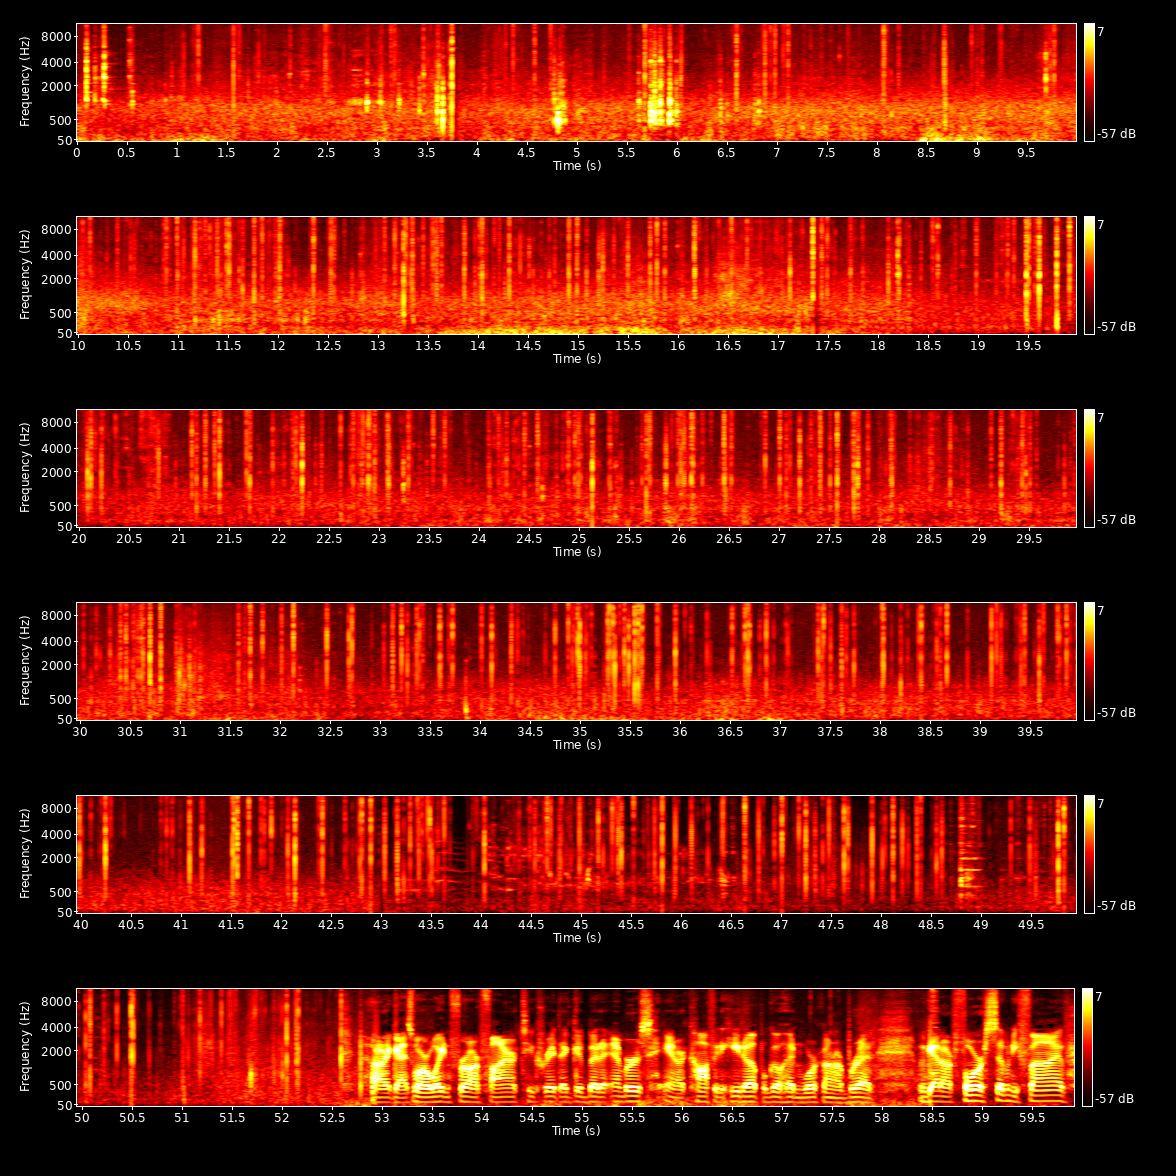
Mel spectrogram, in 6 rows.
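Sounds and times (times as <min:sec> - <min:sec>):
campfire crackling and popping: 0:00.0 - 0:59.9.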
